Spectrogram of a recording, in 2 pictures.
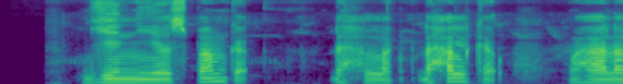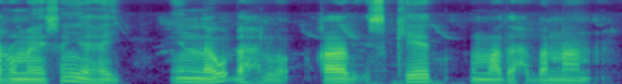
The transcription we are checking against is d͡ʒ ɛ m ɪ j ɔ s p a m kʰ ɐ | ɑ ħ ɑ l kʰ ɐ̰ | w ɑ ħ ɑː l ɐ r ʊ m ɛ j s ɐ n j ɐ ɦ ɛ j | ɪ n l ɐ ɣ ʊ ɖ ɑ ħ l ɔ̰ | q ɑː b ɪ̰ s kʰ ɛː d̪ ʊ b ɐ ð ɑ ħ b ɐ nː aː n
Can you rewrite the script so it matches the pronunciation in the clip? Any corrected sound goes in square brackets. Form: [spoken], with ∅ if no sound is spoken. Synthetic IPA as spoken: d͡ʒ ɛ [n] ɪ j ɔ s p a m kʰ ɐ | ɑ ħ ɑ l kʰ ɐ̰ | w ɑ ħ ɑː l ɐ r ʊ m ɛ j s ɐ n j ɐ ɦ ɛ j | ɪ n l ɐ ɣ ʊ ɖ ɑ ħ l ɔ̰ | q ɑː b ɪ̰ s kʰ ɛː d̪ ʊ [m] ɐ ð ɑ ħ b ɐ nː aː n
